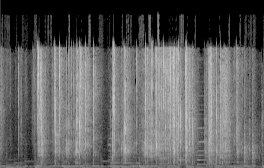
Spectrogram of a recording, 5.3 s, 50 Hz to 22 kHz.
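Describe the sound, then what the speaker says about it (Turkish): Crinkling and tearing of plastic wrap as the second layer of a LOL Surprise doll egg is opened, close crackly rustles in bursts over steady background music. "Şimdi ikinci katmanı açıyorum. Bu 5 sürprizli bir yumurta."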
